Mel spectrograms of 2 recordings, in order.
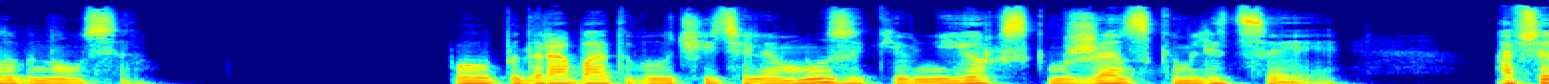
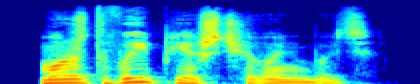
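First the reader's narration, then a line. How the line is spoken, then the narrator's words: Plain. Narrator (Russian): спросил Том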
